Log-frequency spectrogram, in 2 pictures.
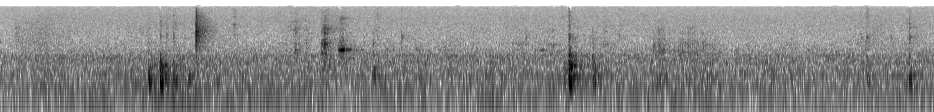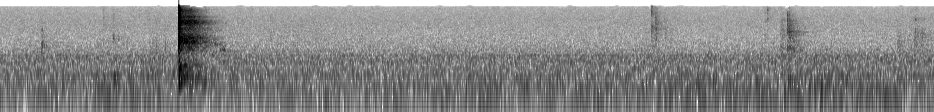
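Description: Wires and small plastic parts click and rustle as hands work inside a device.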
